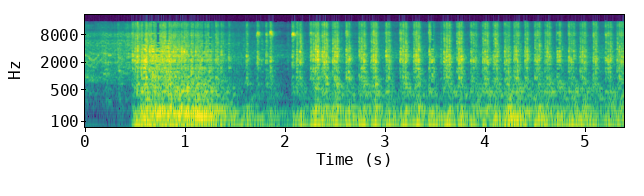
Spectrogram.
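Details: 2000 GMC Sierra 5.3 V8 with Texas Speed Stage 3 truck cam (.550/.550, 216/220, 112 LSA) just flashed back to factory stock tune; cold start catches quickly, settles into deep, choppy, loping uneven idle.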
